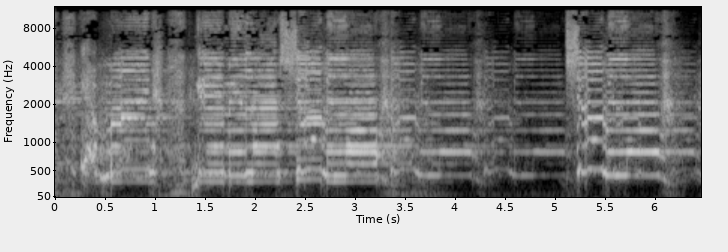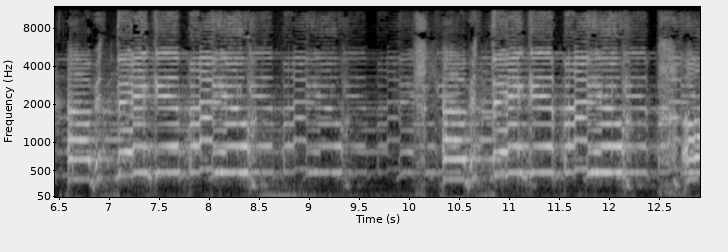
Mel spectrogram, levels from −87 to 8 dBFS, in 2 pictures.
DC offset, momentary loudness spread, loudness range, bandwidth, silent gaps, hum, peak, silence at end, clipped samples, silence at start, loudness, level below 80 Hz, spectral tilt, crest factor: under 0.1%; 14 LU; 5 LU; 11.5 kHz; none; none; -2 dBFS; 0 s; under 0.1%; 0 s; -15 LUFS; -58 dBFS; 1 dB/octave; 16 dB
